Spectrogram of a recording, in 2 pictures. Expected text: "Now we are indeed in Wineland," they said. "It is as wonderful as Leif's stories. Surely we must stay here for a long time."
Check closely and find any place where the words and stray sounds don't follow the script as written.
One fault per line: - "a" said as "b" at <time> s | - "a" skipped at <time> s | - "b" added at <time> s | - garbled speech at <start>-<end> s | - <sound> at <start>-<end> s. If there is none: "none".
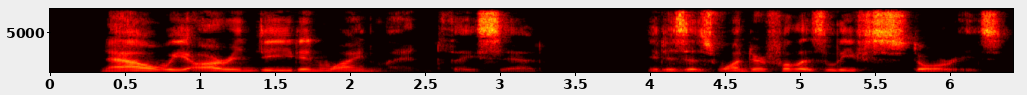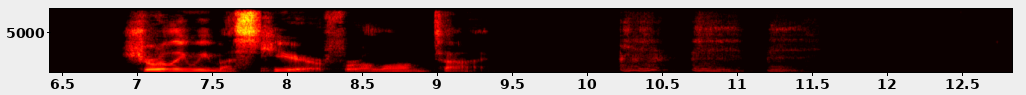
- "stay" skipped at 7.8 s
- throat clearing at 10.2-11.6 s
